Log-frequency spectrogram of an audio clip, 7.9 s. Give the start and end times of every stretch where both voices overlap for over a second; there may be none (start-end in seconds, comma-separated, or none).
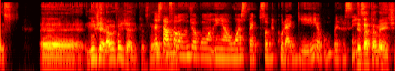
none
